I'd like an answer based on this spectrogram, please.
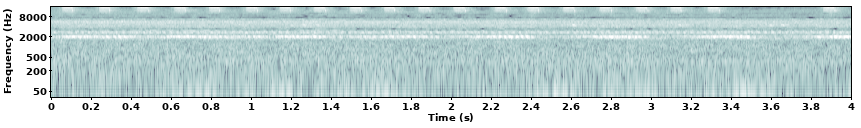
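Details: Crickets calling outdoors in the evening by a deck with decoration lights and a resting chihuahua puppy named Rocket. Faint high chirps recur at a brisk, somewhat uneven pace, partly buried in steady broadband noise.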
